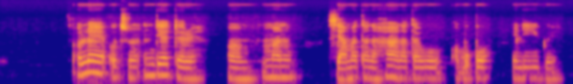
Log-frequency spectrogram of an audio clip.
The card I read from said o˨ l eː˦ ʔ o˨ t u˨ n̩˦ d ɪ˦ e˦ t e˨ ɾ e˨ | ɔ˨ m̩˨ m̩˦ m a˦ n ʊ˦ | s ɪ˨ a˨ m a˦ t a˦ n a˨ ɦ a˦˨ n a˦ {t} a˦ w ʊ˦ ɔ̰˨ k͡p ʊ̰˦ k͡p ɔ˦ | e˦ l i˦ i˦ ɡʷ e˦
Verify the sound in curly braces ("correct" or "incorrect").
correct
